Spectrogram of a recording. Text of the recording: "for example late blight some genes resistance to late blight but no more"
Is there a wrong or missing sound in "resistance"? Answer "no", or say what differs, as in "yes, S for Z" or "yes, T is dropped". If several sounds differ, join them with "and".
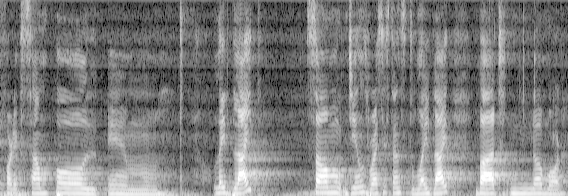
yes, S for Z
